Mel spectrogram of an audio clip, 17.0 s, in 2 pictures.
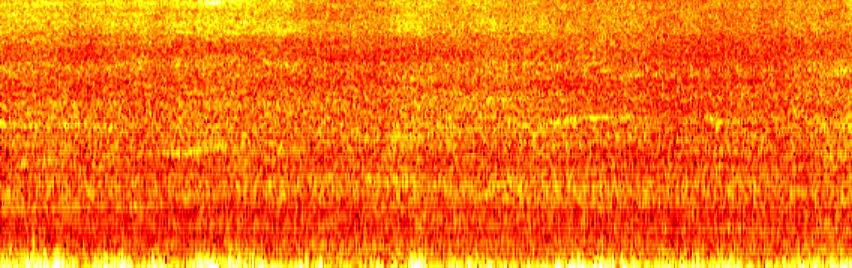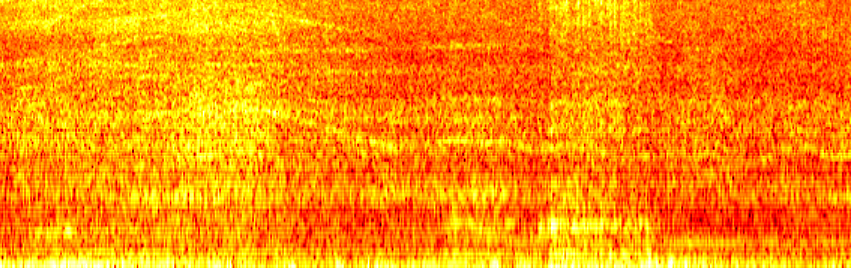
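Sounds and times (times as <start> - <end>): train rumbling past: 8.4 - 17.0.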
